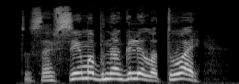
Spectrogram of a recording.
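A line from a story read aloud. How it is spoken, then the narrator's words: Angry hiss. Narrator (Russian): Зло шипит он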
